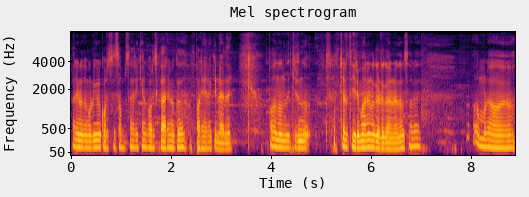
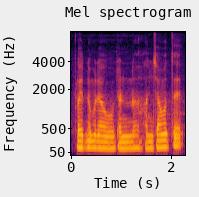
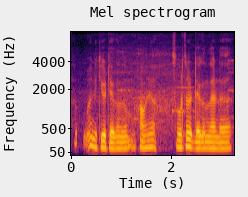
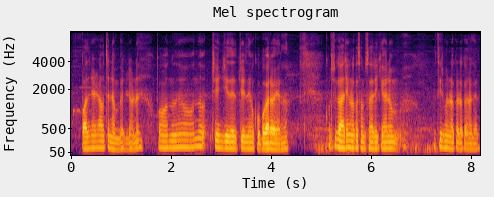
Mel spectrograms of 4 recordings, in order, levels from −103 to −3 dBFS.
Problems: background sounds at intervals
